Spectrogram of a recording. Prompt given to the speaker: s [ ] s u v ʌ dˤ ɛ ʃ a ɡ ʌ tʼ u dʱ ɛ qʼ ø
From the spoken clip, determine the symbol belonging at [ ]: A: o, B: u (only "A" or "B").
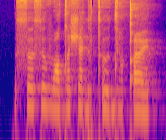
A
